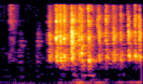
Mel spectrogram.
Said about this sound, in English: I get the typing.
